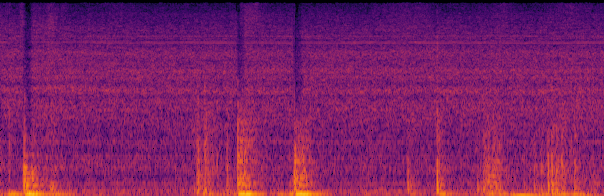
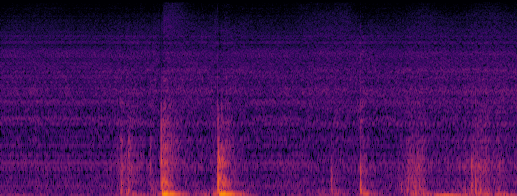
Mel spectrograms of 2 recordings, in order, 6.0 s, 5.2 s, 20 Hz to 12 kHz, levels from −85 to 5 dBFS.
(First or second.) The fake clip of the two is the second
